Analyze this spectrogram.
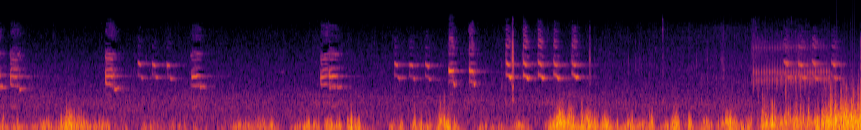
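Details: Free white-naped jay calling outdoors: quick runs of short ringing notes, several fast stuttered series, ending with a longer level tone, over heavy low rumbling noise.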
